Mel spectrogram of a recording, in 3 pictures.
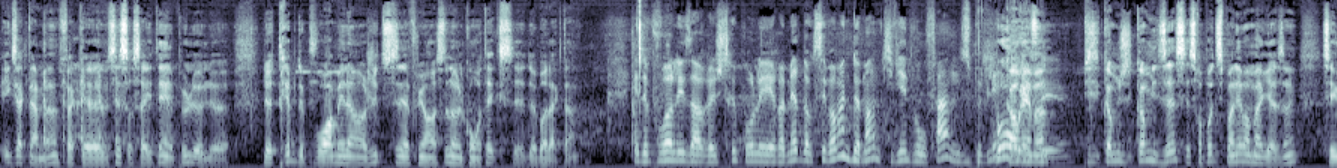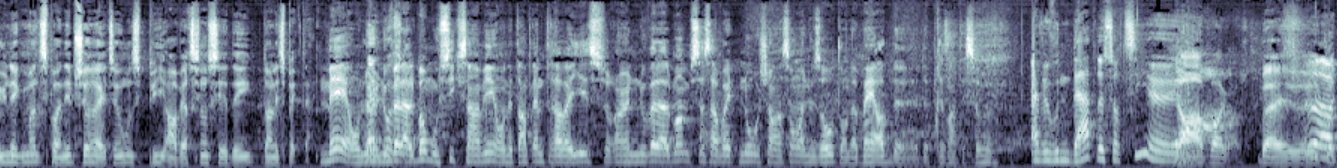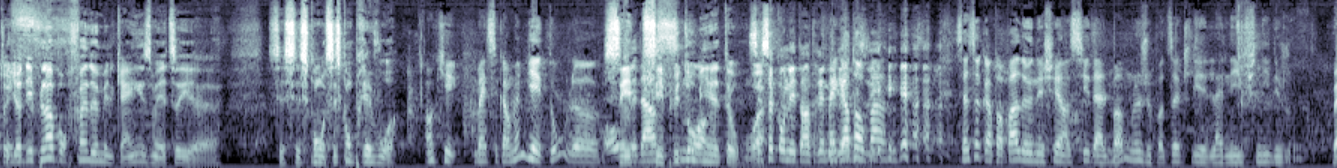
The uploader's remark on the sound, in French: lors du Festival d'été de Québec, sur les ondes de CKRL 89,1 en direct du bar Le Sacrilège.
